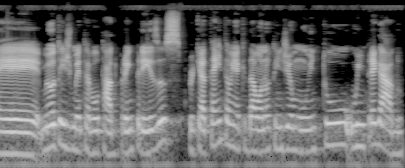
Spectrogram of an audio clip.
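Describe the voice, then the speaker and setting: With a Goiás accent, a woman talks at a very fast pace and a medium pitch, hardly pausing, her intonation fairly even. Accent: Goiás accent, often taken for Minas Gerais. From Brazil, Goiânia (Goiás). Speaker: lawyer. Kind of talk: podcast panel interview.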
